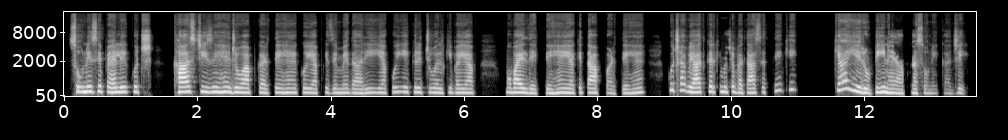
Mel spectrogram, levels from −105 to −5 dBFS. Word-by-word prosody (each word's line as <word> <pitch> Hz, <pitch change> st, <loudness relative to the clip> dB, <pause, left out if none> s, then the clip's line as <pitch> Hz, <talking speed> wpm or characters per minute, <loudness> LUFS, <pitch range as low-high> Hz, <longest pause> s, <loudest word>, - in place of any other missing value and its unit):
सोने 235 Hz, 0 st, +4 dB
से 250 Hz, +3 st, +1 dB
पहले 225 Hz, 0 st, +3 dB
कुछ 230 Hz, 0 st, -1 dB, 0.3 s
खास 230 Hz, 0 st, +8 dB
चीज़ें 225 Hz, -2 st, +1 dB
हैं 225 Hz, 0 st, +3 dB
जो 215 Hz, 0 st, +1 dB
आप 200 Hz, -1 st, +2 dB
करते 200 Hz, 0 st, -4 dB
हैं, 195 Hz, 0 st, -2 dB
कोई 200 Hz, -1 st, -2 dB
आपकी 185 Hz, +3 st, -5 dB
ज़िम्मेदारी 185 Hz, 0 st, -4 dB
या 195 Hz, -, -2 dB
कोई 225 Hz, +1 st, -5 dB
एक 220 Hz, +1 st, -9 dB
रिचुअल 205 Hz, -1 st, -3 dB
कि 205 Hz, -, -7 dB
भई 190 Hz, 0 st, -2 dB
आप 185 Hz, -1 st, -2 dB, 0.5 s
मोबाइल 205 Hz, -2 st, +4 dB
देखते 180 Hz, 0 st, -5 dB
हैं 190 Hz, +3 st, 0 dB
या 195 Hz, -1 st, +1 dB
किताब 195 Hz, 0 st, 0 dB
पढ़ते 175 Hz, 0 st, -8 dB
हैं? 200 Hz, +4 st, -3 dB, 0.4 s
कुछ 315 Hz, -1 st, -2 dB
आप 295 Hz, -5 st, -1 dB
याद 215 Hz, -1 st, +4 dB
करके 240 Hz, 0 st, -1 dB
मुझे 230 Hz, +1 st, -1 dB
बता 195 Hz, -1 st, -1 dB
सकते 215 Hz, +7 st, -11 dB
हैं 300 Hz, -, -7 dB
कि 340 Hz, 0 st, -8 dB, 0.6 s
क्या 320 Hz, +3 st, +3 dB
ये 295 Hz, -11 st, +4 dB
रूटीन 210 Hz, +3 st, +4 dB
है 185 Hz, -1 st, +1 dB
आपका 180 Hz, +2 st, -4 dB
सोने 170 Hz, 0 st, -8 dB
का? 170 Hz, -1 st, -20 dB
जी। 180 Hz, +1 st, -8 dB
205 Hz, 195 wpm, -21 LUFS, 190-230 Hz, 0.6 s, खास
